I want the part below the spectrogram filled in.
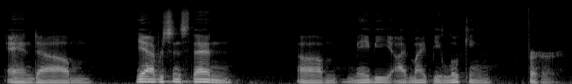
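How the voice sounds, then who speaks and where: A man who is a podcast guest, telling a story in a halting, soft-spoken way with many restarts. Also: sits low, fairly even intonation. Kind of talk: casual storytelling.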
